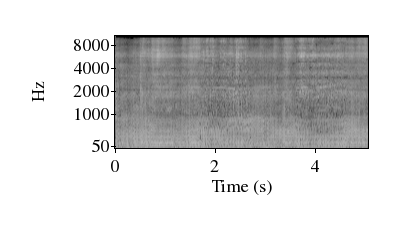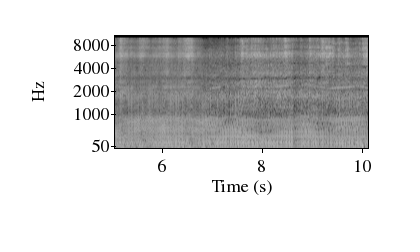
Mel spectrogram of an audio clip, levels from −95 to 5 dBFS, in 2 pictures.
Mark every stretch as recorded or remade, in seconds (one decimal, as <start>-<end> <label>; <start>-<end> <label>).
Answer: 0.0-1.7 remade; 1.7-2.7 recorded; 2.7-3.6 remade; 3.6-4.6 recorded; 4.6-6.9 remade; 6.9-10.1 recorded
